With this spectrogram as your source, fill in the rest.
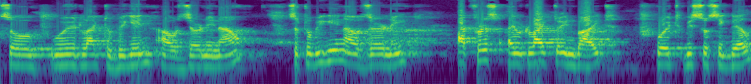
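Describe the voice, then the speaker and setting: In a Nepali accent, a man with a fairly high voice talks with fairly even intonation amid audible room echo and noticeable background noise. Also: moderate pace, very even loudness. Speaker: event host. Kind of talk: formal event introduction. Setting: stage with audience. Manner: formal.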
